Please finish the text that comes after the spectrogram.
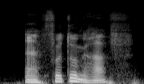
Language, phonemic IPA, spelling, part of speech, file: French, /fɔ.tɔ.ɡʁaf/, photographe, noun, Fr-photographe.ogg
- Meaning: photographer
